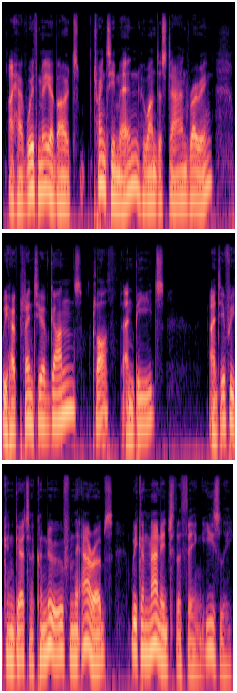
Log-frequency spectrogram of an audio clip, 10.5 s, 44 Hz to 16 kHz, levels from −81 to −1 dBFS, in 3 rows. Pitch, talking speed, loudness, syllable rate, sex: 105 Hz, 195 wpm, -19 LUFS, 5.3 syllables/s, male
